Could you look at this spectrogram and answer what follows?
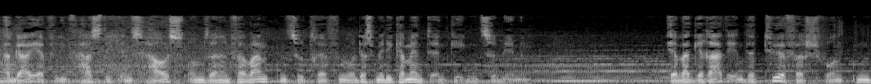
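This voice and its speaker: An actor playing an earnest, methodical police investigator in a German radio crime drama, speaking deliberately. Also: male voice, deep voice. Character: Russanow, male police investigator recounting a case, measured and earnest. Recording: studio radio drama with music underneath.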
